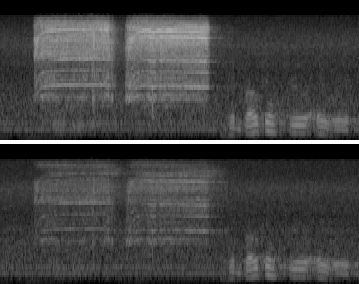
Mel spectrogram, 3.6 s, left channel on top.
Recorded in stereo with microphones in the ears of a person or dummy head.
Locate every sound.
0.3 s a camera shutter: 45° left (ahead or behind), 0.6 m
2.2 s a man speaking: 15° left (ahead or behind), 0.9 m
